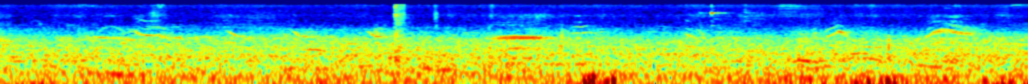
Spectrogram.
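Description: Birds chirping and calling now and then, short high chirps over a low rumble, with a single low thump about three seconds in.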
